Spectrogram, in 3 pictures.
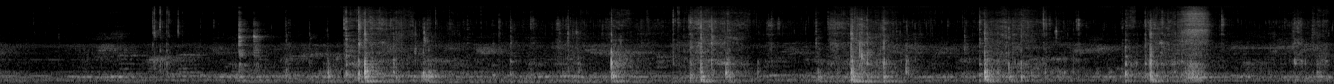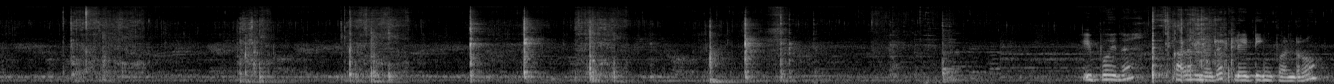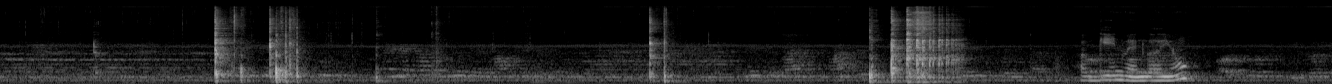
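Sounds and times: metal spoon stirring in steel bowl: 1.5s - 32.2s.

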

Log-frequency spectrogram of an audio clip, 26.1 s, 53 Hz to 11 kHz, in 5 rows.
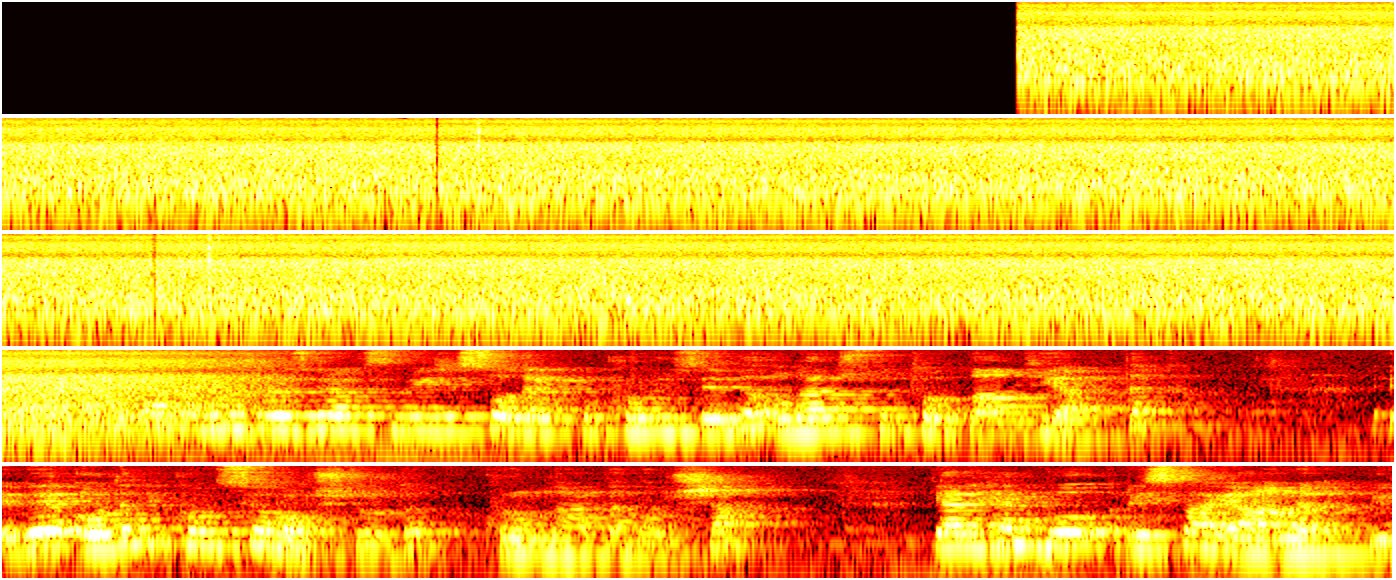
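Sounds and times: water cascading over rocks: 3.8s - 16.6s.

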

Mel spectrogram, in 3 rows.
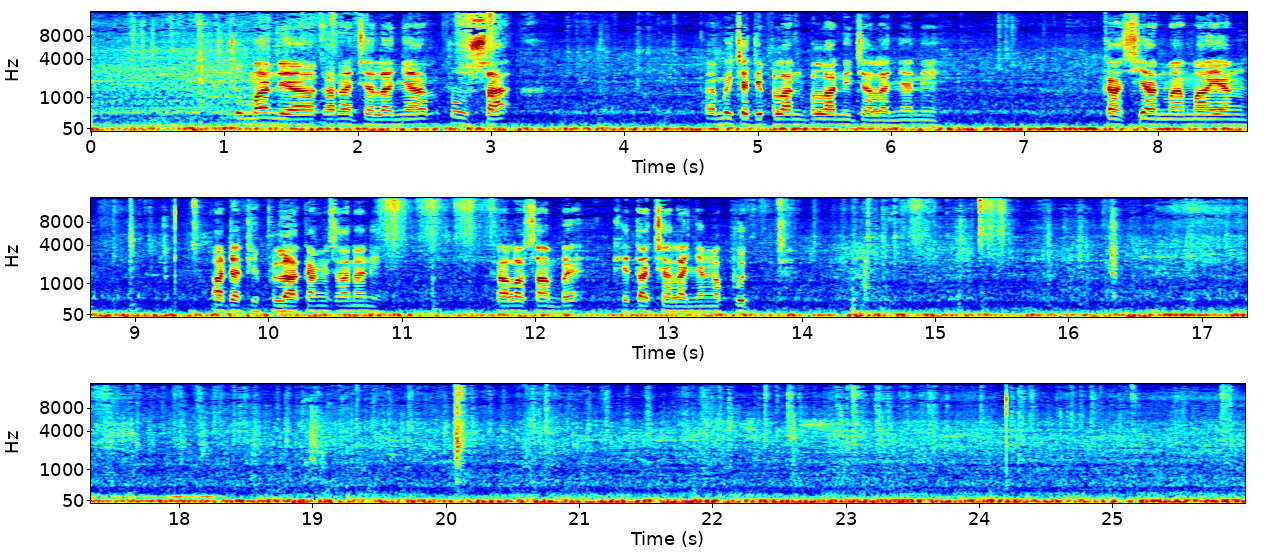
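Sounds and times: vehicle low rumble driving: 0.0s - 26.0s
knocks and rattles over bumps: 8.6s - 26.0s.

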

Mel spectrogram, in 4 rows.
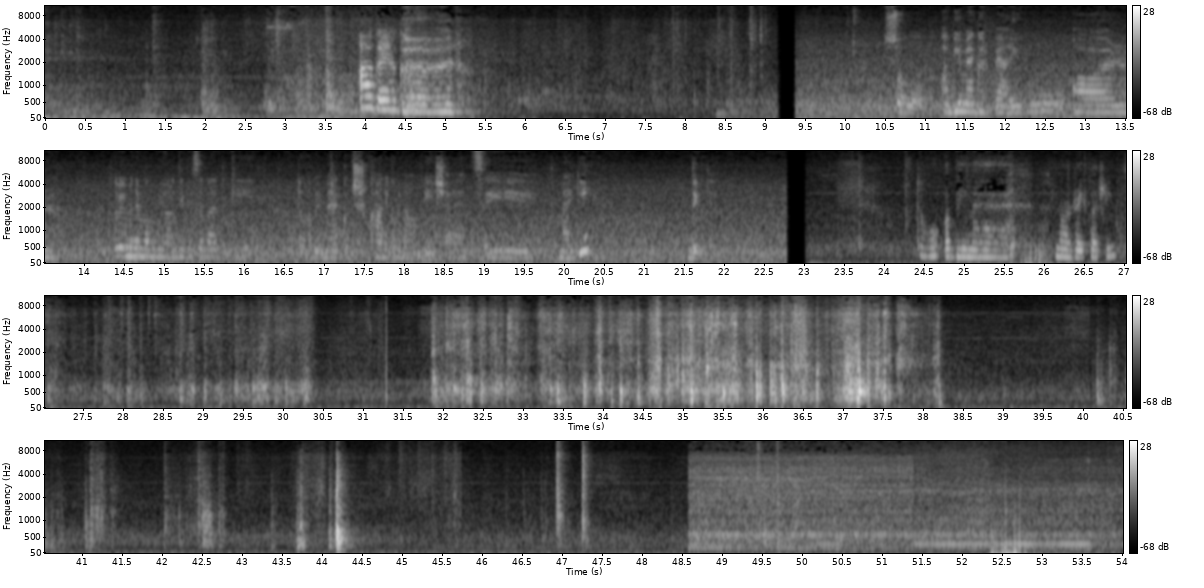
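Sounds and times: washing machine humming: 0.0s - 6.5s, 40.1s - 54.0s.

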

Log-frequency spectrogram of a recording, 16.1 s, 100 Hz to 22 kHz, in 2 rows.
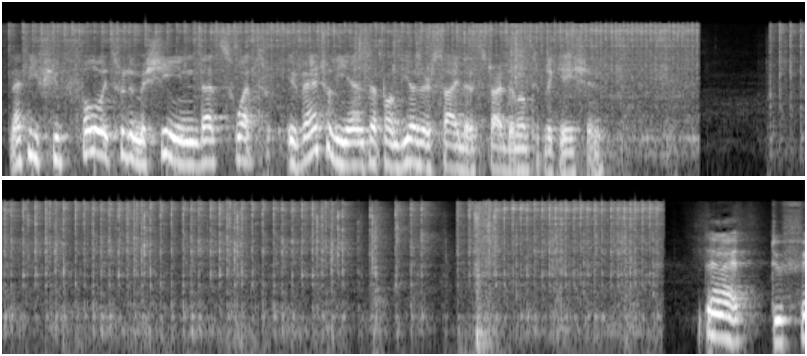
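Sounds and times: mechanical calculator clicking: 0.0s - 7.0s, 7.6s - 14.7s.

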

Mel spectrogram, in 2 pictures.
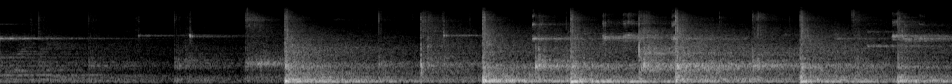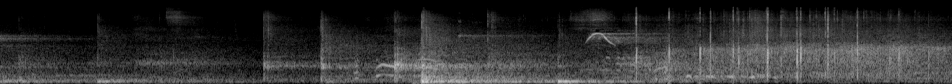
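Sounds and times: trainers squeaking on floor: 0.0s - 2.4s, 4.4s - 6.9s, 8.3s - 10.0s, 14.0s - 14.6s.

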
